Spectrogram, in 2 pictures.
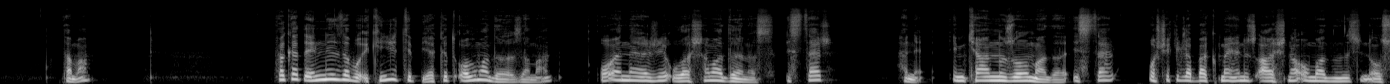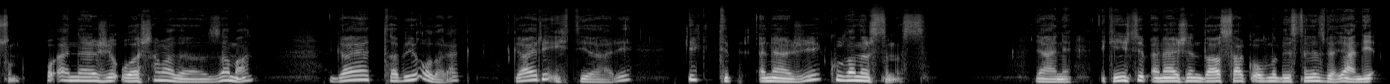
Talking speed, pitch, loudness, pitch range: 105 wpm, 170 Hz, -20 LUFS, 150-195 Hz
